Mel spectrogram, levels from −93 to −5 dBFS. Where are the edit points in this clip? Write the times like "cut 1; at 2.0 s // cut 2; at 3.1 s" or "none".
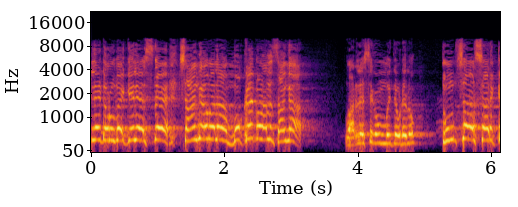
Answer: cut 1; at 5.0 s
